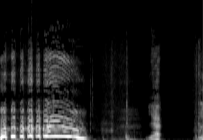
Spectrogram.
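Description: A man's high falsetto vocalizing with no words: a quick run of short notes on one pitch, then one long note that falls away, followed by two short faint sounds from his voice near the end.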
